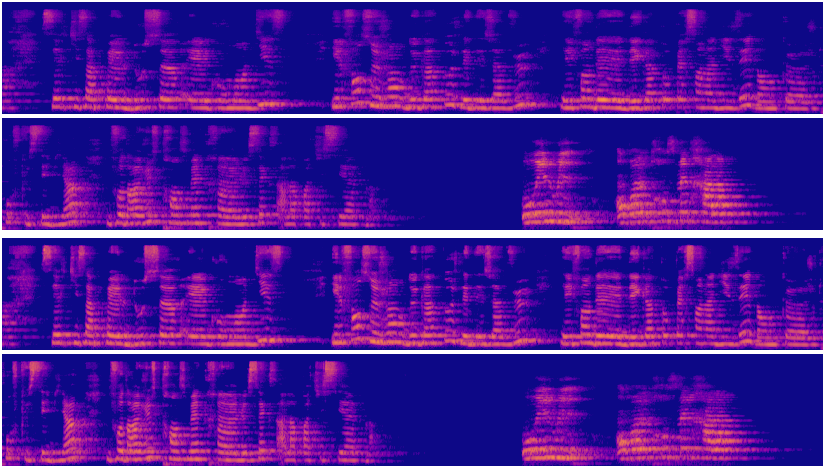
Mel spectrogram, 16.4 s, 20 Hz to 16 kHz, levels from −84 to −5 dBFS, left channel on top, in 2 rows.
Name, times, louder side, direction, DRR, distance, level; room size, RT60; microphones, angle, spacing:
voice 1, 0.0-2.8 3.3-12.0, right 3 dB, 45° right, 8 dB, 1.2 m, -37 dB
voice 2, 13.4-14.0 14.4-15.4, equal, 80° left, -1 dB, 3.8 m, -35 dB
18.0 x 7.9 x 3.7 m, 0.88 s
head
